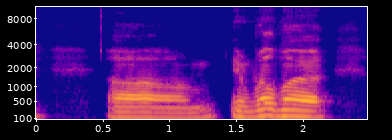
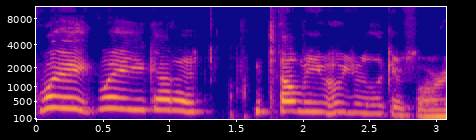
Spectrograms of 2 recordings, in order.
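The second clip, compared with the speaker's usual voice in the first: mock doorman; 9 semitones higher than usual. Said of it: "He's like".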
